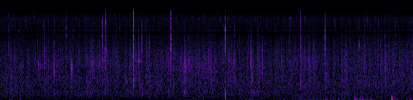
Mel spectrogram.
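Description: Gentle mountain rain falling steadily: a soft hiss with scattered sharp ticks of individual raindrops landing close by.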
